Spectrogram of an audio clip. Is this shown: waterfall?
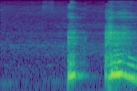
no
